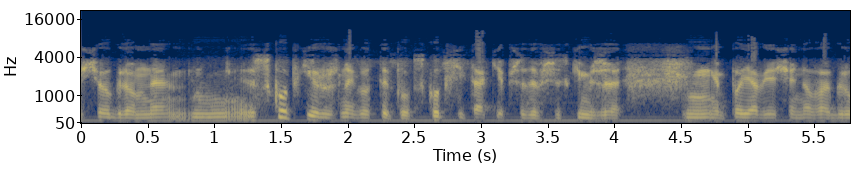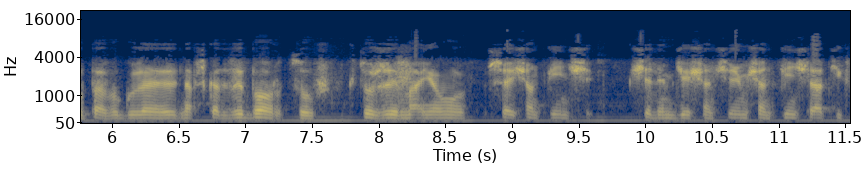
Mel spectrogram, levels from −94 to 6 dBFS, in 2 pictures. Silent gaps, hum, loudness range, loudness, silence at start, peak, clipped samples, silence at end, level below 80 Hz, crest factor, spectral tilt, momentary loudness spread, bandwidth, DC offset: none; none; 2 LU; -20 LUFS; 0 s; -4 dBFS; under 0.1%; 0 s; -70 dBFS; 18 dB; -4 dB/octave; 7 LU; 10 kHz; under 0.1%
